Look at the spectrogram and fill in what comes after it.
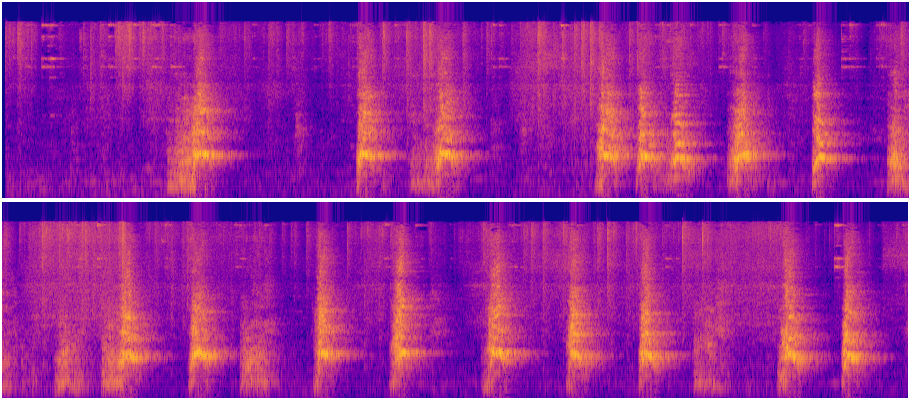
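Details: Poodle dressed like Katy Perry barking at a helicopter, trying to take it down; sharp, mid-pitched barks in irregular bursts, single and doubled, about every second with short pauses, the background otherwise quiet.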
